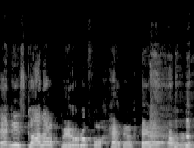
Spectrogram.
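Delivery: put-on very high, worked-up, high-pitched yelling. Sharing a favorite quote from Tony's therapy session, imitating Tony yelling. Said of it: "and he yells".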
